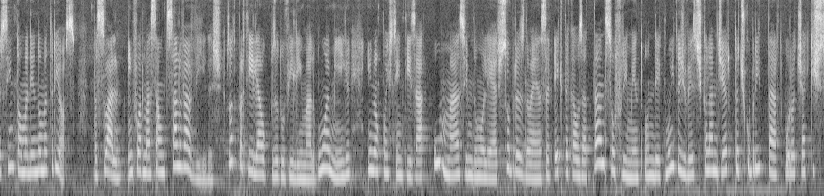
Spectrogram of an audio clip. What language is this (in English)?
Portuguese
